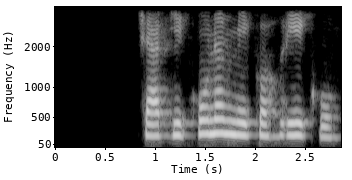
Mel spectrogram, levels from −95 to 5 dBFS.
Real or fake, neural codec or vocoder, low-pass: fake; codec, 16 kHz, 2 kbps, FreqCodec, larger model; 3.6 kHz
